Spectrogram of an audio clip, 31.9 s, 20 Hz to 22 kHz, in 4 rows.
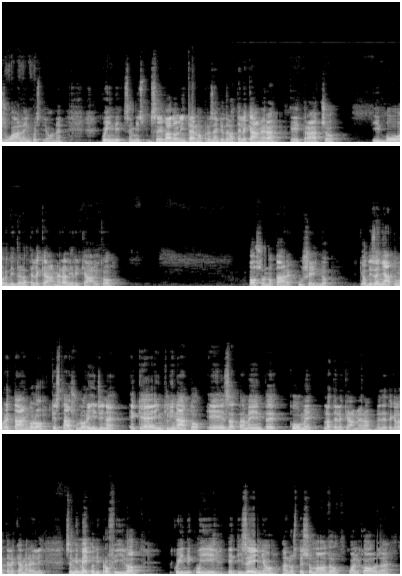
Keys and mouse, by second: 2.4 middle click, 3.7 KP_0, 6.9 click, 9.3 click, 11.0 click, 13.7 middle click, 16.0 middle click, 17.7 middle click, 19.5 ctrl+middle click, 20.2 ctrl+middle click, 20.6 middle click, 21.6 middle click, 22.7 middle click, 25.3 KP_0, 26.7 KP_1, 29.7 n, 30.1 click, 31.1 click.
